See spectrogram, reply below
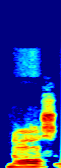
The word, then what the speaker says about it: Nauss: You know, there's the Noss family. I believe they live in Lunenburg now. Their name is spelled N-A-U-S-S, Noss or Naus.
